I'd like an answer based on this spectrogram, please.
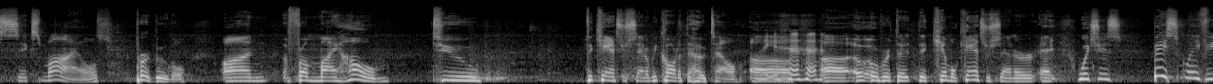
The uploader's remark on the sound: at Faidley's Seafood in Lexington Market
